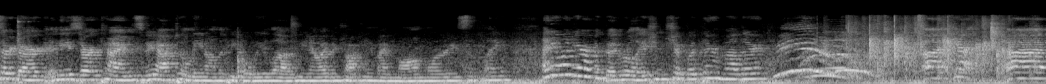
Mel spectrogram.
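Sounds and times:
speech: 0.0 - 10.4
audience member clapping: 8.4 - 10.1.

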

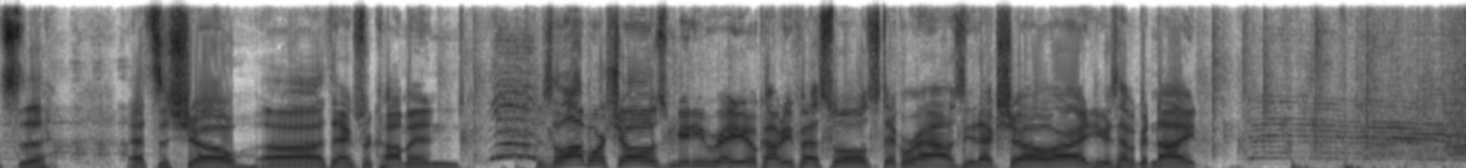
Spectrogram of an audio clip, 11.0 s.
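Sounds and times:
laughter: 0.0 - 1.5
speech: 0.0 - 9.2
audience clapping: 3.2 - 10.9.

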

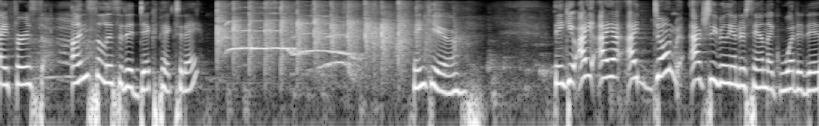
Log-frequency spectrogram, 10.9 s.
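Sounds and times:
speech: 0.0 - 2.7, 5.5 - 6.4, 7.4 - 10.9
high whooping cheer: 2.9 - 5.2
audience clapping: 2.9 - 6.2.

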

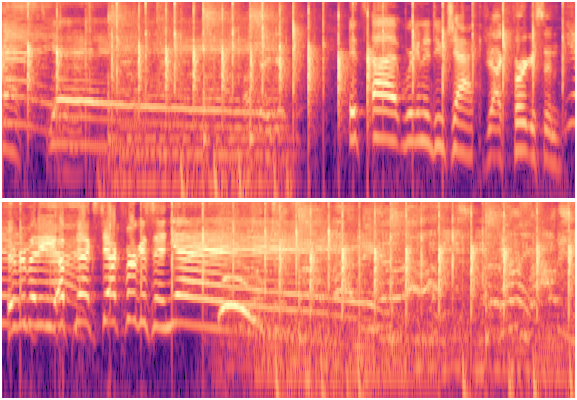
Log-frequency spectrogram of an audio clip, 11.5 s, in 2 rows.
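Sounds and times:
small audience clapping rhythmically: 0.0 - 6.6, 7.3 - 11.4
speech: 3.5 - 9.6.

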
